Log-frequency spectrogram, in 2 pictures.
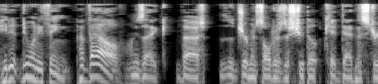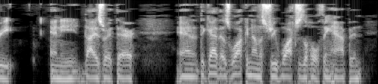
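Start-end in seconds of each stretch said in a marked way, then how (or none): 0.0-1.7 put-on high yell, calling out. Retelling a film scene where a mother yells at soldiers: imitating a mother yelling. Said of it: "the mother yells".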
